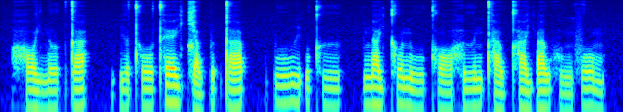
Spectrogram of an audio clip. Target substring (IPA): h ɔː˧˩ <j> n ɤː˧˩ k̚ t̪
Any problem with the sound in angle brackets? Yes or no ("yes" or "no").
no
